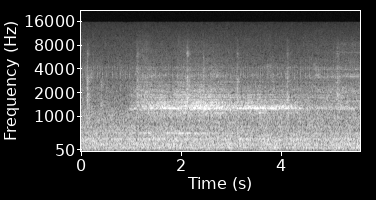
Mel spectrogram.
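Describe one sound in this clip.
A man hums a long steady note.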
